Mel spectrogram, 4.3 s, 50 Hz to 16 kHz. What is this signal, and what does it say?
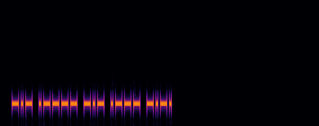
Morse code, heard as a keyed tone, about 40 wpm, 700 Hz. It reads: K1KJC
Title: USA Call Signs - 5 Characters - Repeated 3x - 40wpm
